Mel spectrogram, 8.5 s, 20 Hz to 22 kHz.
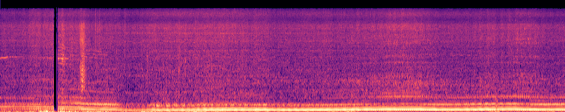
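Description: Ferrari 488 Challenge race car's twin-turbo V8 running: the revs fall away over the first couple of seconds, then it settles into a steady idle.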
